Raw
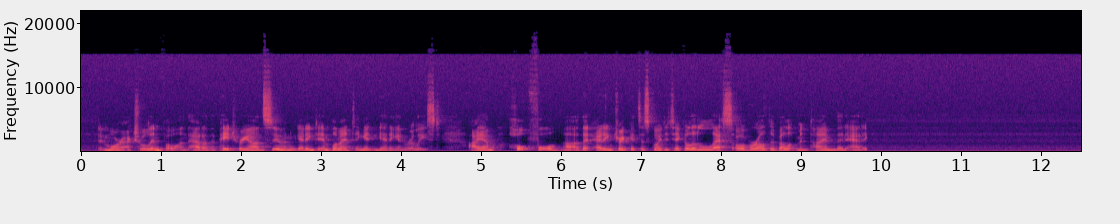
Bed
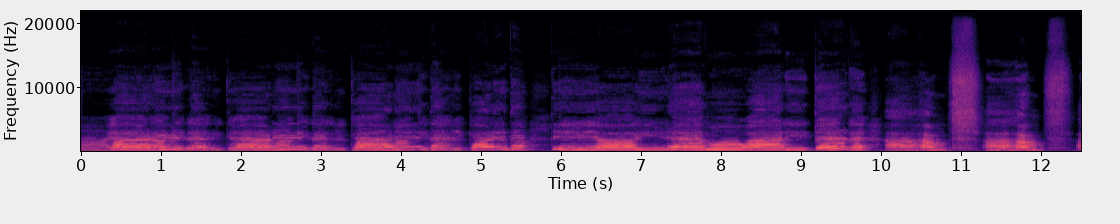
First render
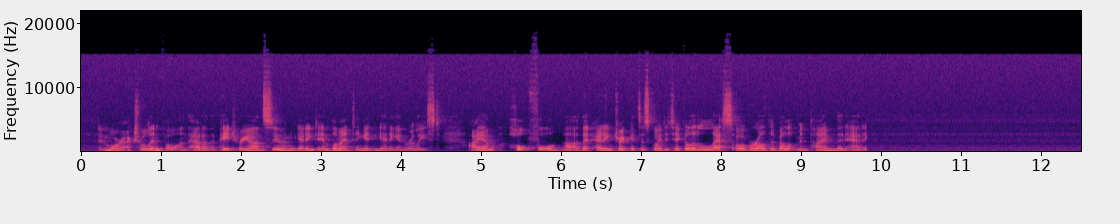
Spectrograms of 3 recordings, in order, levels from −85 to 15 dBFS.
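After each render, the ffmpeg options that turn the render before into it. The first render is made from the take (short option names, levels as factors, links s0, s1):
-af "bandreject=f=50:t=h:w=4,bandreject=f=100:t=h:w=4"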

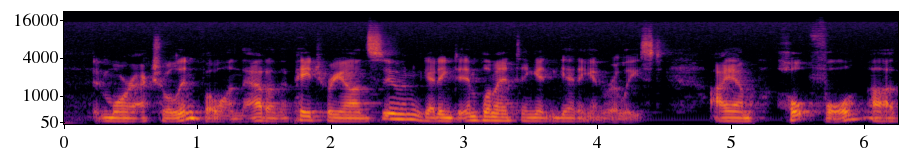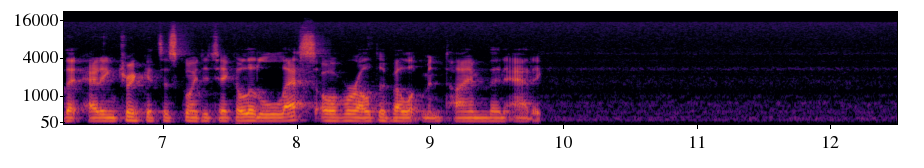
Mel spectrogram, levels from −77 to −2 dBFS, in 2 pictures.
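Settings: -af "afftdn=nr=6:nf=-45"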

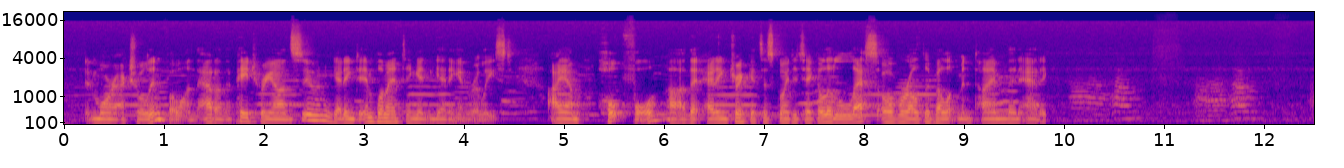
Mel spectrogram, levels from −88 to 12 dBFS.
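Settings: -filter_complex "[1:a]volume=0.168[s0];[0:a][s0]amix=inputs=2:normalize=0"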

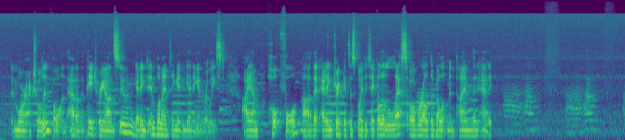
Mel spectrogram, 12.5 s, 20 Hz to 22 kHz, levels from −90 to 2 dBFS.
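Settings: -af "volume=2.24,alimiter=limit=0.794:level=0:latency=1"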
